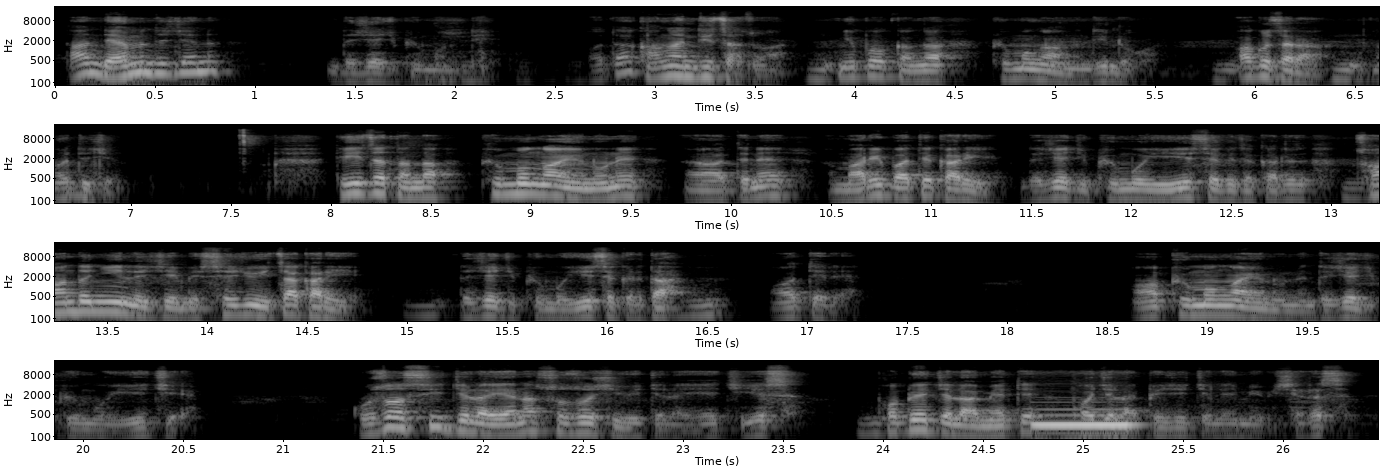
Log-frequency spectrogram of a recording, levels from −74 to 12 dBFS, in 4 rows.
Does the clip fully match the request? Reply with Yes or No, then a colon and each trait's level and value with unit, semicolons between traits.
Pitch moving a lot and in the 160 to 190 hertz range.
No: wide, 6.6 semitones; medium, 140 Hz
